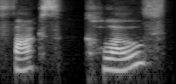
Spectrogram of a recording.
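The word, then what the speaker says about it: Fox Clough: We we see her again and she's explaining um she lives at Fox Clove. It's C L O U G H. And you know, you can pronounce the O U G word many, many different ways.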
